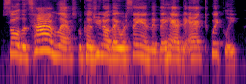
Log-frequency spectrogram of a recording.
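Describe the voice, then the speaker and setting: A woman co-hosting a podcast, reviewing a movie in casual chat, animated and joking, swearing freely. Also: on the high side, moderate pace. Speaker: podcast co-host.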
